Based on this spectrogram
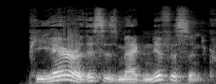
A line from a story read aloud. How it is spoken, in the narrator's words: cried Jules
